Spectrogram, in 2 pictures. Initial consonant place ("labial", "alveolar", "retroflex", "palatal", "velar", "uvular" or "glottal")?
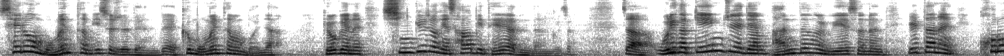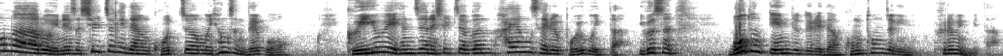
alveolar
